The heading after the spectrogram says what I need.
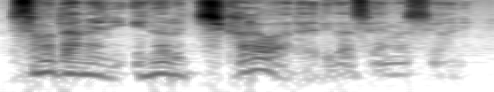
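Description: A man's voice: lowish voice, fairly even intonation, fast talker, creaky, fairly bright tone, slight background noise. A man preaching as a pastor and leading a fervent healing prayer, with commanding declarations and earnest appeals to his listeners. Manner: earnest, coaxing address to listeners.

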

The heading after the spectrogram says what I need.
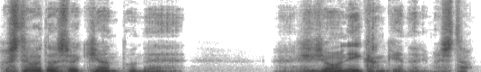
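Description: A man preaching a sermon as a pastor, telling stories with animated delivery and acting out the people he quotes. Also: medium pitch, a little fast, creaky, breathy edge.

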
